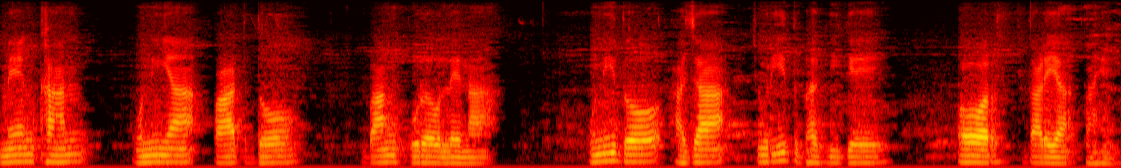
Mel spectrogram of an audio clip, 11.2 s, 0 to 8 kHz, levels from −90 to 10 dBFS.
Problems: constant background noise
